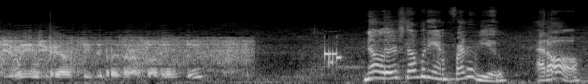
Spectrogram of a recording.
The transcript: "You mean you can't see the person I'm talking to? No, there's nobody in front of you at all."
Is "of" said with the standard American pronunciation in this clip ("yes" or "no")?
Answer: yes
